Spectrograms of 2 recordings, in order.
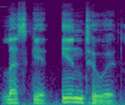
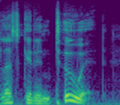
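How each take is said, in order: First: The stress falls on the first syllable of 'into'. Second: The stress falls on the second syllable of 'into'. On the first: "not not" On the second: "They put the accent on "to,""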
